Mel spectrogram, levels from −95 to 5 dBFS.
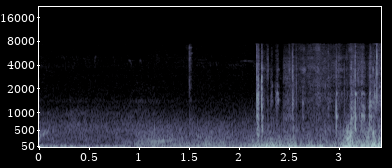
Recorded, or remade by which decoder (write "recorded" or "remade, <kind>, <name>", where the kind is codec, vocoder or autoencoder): recorded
